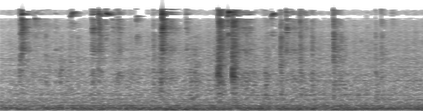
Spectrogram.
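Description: Steady low rumble of a laboratory fume hood's ventilation airflow, with a few light clicks and taps of glassware as a reagent bottle is opened and a glass dropper pipette is handled.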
